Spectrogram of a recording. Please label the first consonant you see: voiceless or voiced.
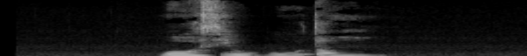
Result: voiced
